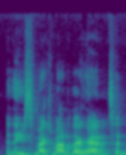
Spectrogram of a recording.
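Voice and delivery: usual speaking voice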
